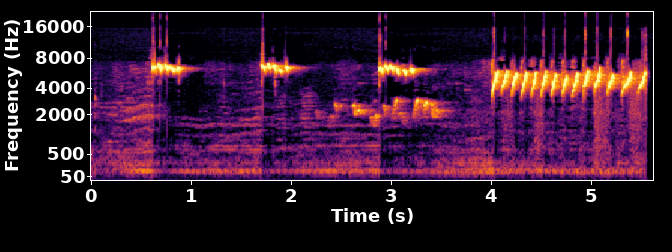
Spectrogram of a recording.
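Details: Sunbird recorded as a tutor for other cage birds: three short high pulsed phrases spaced about a second apart, a lower warble between, then a sustained rapid trill, over a steady low hum.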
